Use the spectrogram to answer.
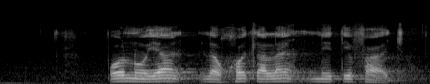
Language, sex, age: Northern Sotho, male, 26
